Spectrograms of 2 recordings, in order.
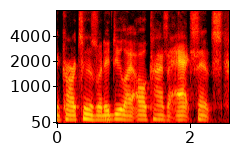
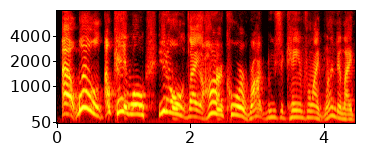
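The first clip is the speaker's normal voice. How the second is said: much higher, lightly voiced defensive rocker; high mock-sheepish explanation; sheepish cartoon singer; 7 semitones higher, 4 dB louder than usual. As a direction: fumble the excuse like a caught cartoon kid.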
